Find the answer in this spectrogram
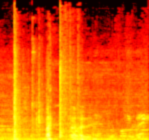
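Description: A person's voice with two sharp clicks, one just after the start and one about a second in.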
